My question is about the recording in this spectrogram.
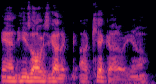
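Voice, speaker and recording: A middle-aged Minnesota man tells a rambling family anecdote, laughing often and restarting his sentences. His voice is lowish and he talks fast, on a dull lo-fi recording.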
